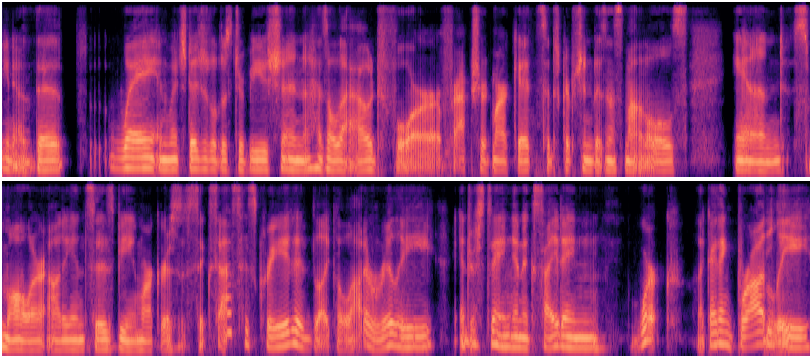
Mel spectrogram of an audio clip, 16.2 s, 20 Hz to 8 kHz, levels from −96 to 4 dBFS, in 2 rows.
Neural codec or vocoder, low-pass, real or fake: codec, 16 kHz in and 24 kHz out, 2.2 kbps, FireRedTTS-2 codec; 7.2 kHz; fake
